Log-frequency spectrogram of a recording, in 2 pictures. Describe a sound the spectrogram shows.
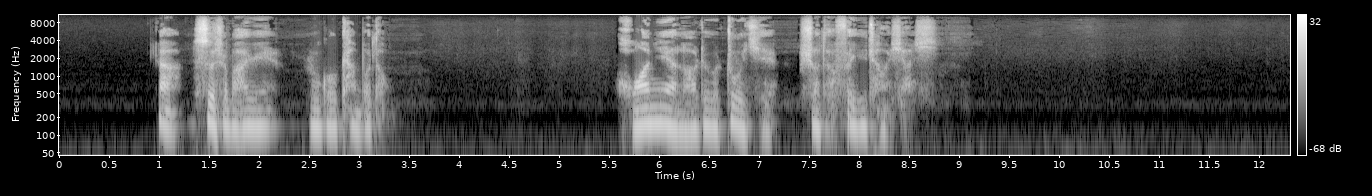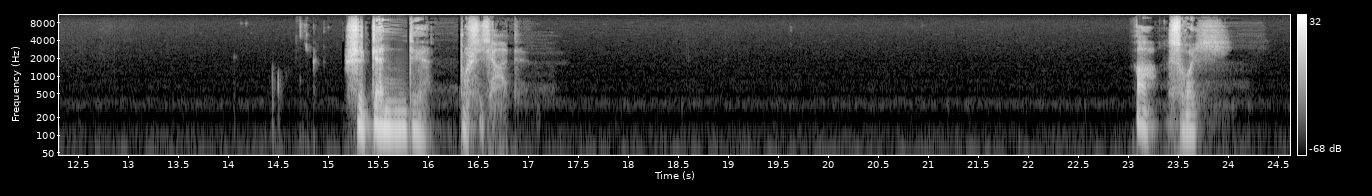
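An elderly man speaks calmly into a close microphone, in short phrases with long pauses.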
